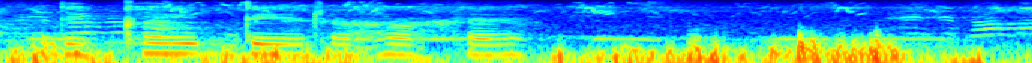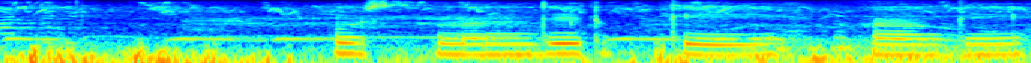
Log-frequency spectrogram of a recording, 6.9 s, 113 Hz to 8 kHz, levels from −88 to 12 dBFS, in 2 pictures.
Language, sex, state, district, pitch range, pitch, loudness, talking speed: Hindi, female, Rajasthan, Bikaner, 195-215 Hz, 200 Hz, -20 LUFS, 70 wpm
